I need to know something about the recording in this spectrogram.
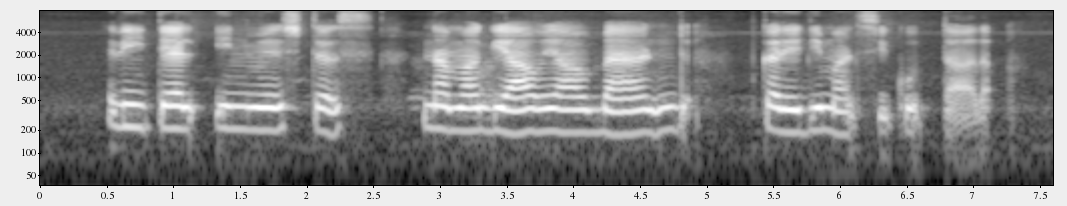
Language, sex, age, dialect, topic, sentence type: Kannada, female, 18-24, Dharwad Kannada, banking, statement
